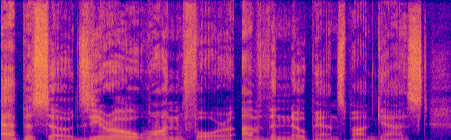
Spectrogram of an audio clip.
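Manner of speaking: slow movie-trailer announcer voice. Opening the podcast episode as the movie trailer guy: Don LaFontaine movie trailer voice. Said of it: "do I sound enough like the movie guy".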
